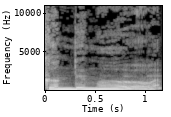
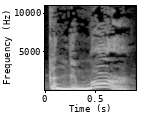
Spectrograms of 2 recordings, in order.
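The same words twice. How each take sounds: First: The word is pronounced in a French-like way. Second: The word is pronounced in a plain Spanish way. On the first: "así rollito francés" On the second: "que si lo piensas tiene más sentido"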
